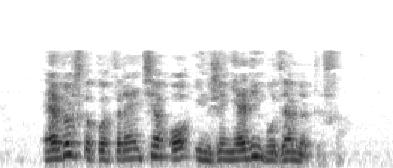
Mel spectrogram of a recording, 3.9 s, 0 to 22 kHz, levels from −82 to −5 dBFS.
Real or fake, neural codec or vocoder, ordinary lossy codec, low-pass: real; none; AAC, 32 kbps; 7.2 kHz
